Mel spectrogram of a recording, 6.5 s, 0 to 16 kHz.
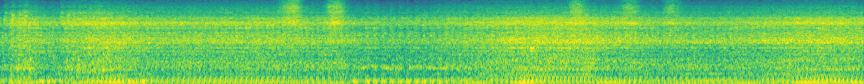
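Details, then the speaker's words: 2008 Honda Ruckus that sat unused over 5 years, started on fresh gas with starting fluid: the small single idles lumpy and uneven, stumbling and surging. Carburetor jets were clogged; after cleaning them it runs better. "to think running it wasn't running all that well so I thought some of the Jets inside the car were clogged up so I took that apart cleaned it"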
